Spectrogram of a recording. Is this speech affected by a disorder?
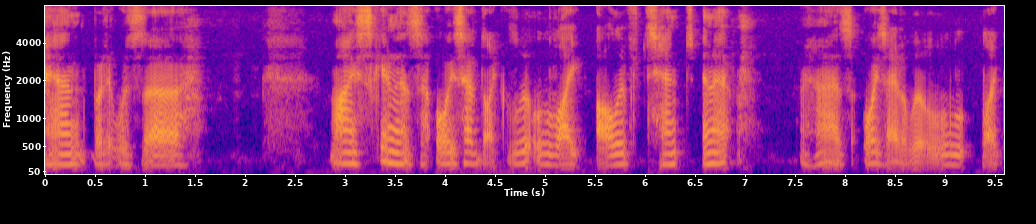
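Yes: cerebral palsy; since birth, hand tremors; age 57.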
